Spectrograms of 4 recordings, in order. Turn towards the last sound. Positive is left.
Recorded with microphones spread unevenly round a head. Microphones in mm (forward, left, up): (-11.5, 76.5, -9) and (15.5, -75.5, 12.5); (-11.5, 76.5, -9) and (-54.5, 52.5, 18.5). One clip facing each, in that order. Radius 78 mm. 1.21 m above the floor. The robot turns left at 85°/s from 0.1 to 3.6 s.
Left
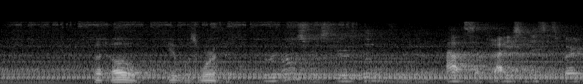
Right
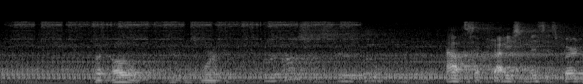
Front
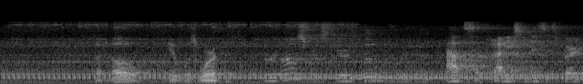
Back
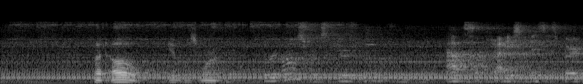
turn(degrees=0)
